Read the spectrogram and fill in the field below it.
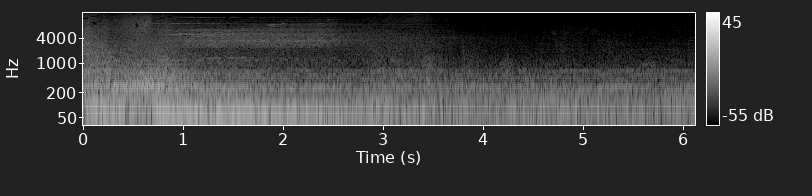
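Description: A triumphant fanfare swells and fades.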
